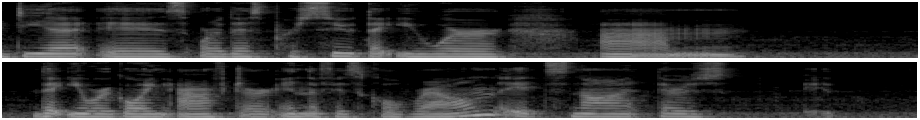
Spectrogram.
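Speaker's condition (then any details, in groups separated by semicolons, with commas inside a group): No condition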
